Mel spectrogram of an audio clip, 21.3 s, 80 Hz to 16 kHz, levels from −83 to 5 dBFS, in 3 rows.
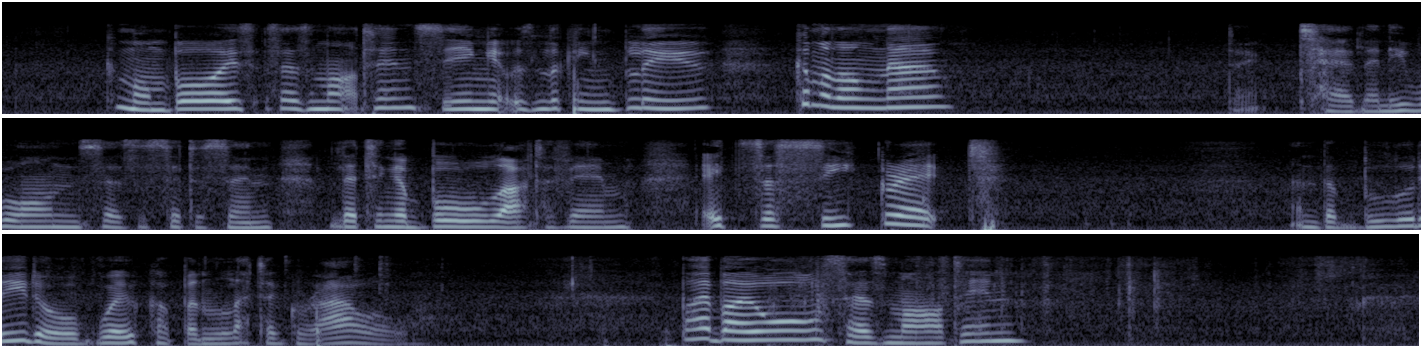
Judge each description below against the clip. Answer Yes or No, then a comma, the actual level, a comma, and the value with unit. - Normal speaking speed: No, slow, 120 wpm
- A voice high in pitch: Yes, high, 215 Hz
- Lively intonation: Yes, wide, 6.2 semitones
